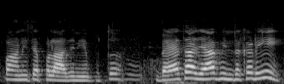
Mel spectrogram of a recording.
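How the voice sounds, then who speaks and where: A bossy middle-aged mother, played by a woman, snapping at the household in a raised, scolding voice. Her voice sits a little high for a woman. She nags and coaxes her grown son in a homemade family skit. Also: fairly quick, highs cut off, natural voice. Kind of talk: comic family skit acting.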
